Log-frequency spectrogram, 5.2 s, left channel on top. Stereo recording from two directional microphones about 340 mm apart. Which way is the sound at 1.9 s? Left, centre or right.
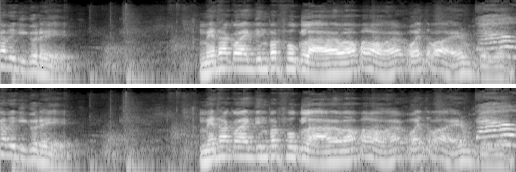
Right.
